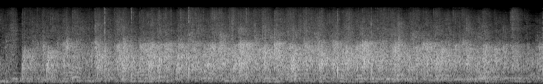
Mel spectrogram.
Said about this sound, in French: Je crois que vous pouvez l'applaudir.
